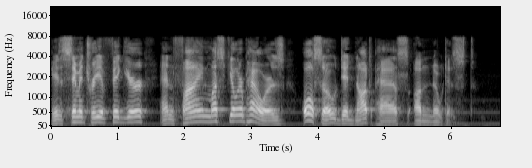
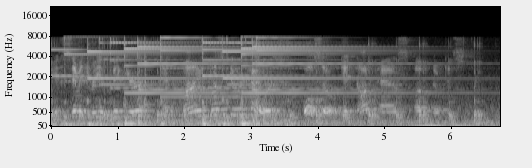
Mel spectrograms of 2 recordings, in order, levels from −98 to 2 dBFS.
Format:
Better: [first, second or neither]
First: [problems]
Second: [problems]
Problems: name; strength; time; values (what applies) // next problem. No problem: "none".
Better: first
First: none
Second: background sound (Clock); 5 dB above the speech // room echo; dies away in 0.9 s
